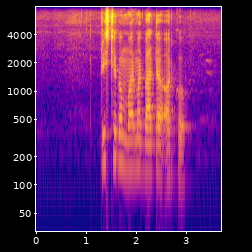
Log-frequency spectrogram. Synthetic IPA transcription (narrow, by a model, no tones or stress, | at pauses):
prisʈʰʌkomʌrmʌd̪baʈʌʔʌ̰rko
